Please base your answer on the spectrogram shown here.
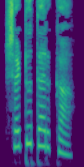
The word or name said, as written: ಷಟುತರ್ಕ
